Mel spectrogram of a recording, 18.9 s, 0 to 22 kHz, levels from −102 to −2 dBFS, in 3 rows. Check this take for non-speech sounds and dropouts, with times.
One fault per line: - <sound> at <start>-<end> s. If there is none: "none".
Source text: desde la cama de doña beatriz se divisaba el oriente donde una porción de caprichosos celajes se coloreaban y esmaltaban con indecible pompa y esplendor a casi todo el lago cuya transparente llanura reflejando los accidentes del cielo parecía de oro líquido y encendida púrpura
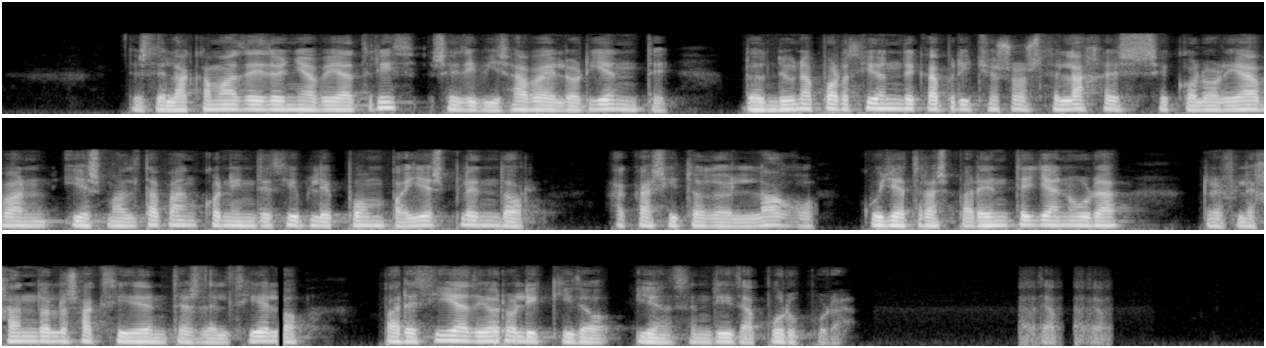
- dropout at 14.0-14.0 s
- laugh at 17.7-18.2 s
